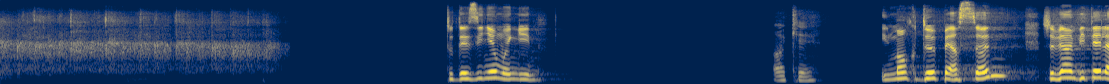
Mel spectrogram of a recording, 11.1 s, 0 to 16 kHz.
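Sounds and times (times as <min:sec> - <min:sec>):
audience applause and cheering: 0:00.0 - 0:02.9
speech: 0:04.5 - 0:05.5, 0:07.8 - 0:08.2, 0:08.8 - 0:11.0.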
